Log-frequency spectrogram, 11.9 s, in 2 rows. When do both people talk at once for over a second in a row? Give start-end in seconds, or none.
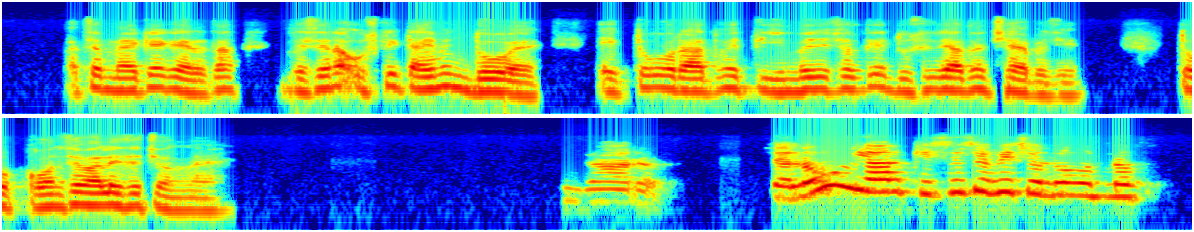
none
